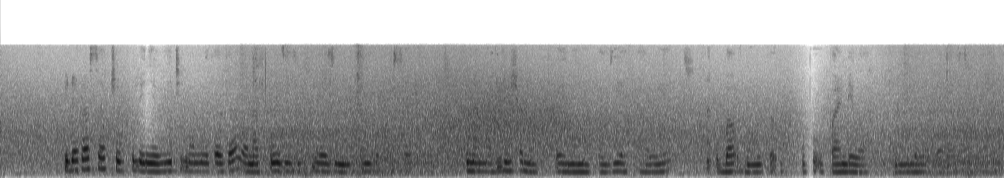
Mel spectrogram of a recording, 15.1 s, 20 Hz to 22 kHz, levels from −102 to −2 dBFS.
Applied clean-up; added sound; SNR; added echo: none; Wind; 7 dB; none.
